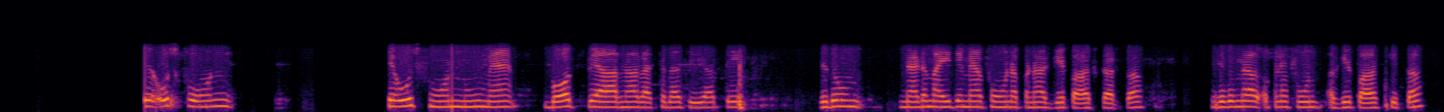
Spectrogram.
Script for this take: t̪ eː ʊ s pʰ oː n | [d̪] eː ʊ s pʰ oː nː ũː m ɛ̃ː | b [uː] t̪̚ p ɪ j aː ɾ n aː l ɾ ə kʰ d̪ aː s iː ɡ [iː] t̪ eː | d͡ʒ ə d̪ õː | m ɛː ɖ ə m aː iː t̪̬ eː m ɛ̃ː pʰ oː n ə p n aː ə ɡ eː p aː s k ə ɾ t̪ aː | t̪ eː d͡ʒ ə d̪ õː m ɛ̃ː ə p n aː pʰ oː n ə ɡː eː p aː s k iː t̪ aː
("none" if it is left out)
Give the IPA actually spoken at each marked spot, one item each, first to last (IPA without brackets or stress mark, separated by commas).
t̪, ɔː, aː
